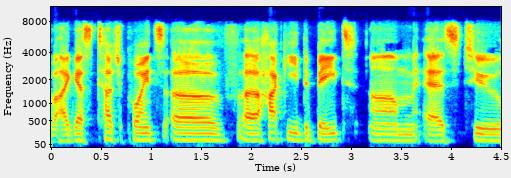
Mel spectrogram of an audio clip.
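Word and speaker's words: haki: out to me that Blackbeard pronounced ambition as hockey and after listening in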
